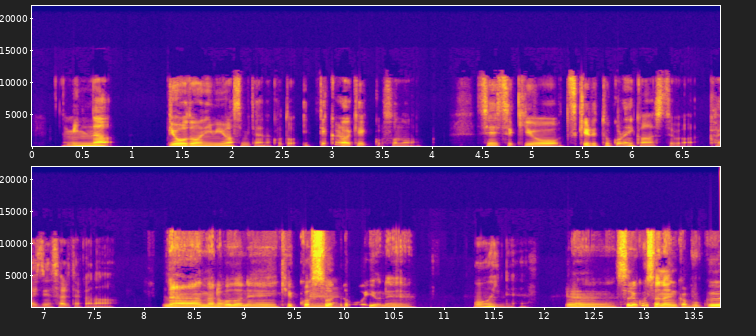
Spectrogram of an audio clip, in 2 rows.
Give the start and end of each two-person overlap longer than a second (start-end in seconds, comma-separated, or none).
none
